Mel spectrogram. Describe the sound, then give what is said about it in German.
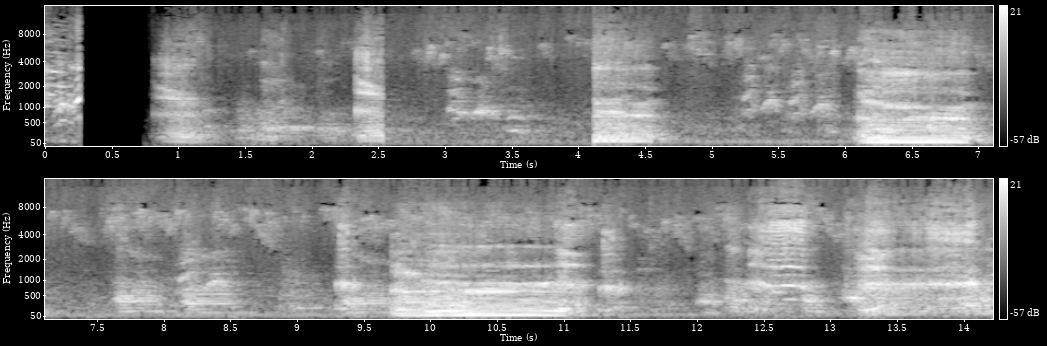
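Five pigs on a farm grunt and snort in a busy, overlapping chorus, with deep, loud bursts rising and falling over about fourteen seconds and no one talking. “Ja, wir haben sogar fünf Schweine.”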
